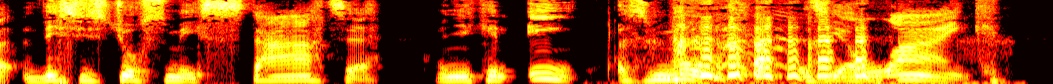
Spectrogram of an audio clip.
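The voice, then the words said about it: Imperfect imitation of a Scouse accent. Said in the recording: “that was a little bit off base for a Scouse accent there”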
